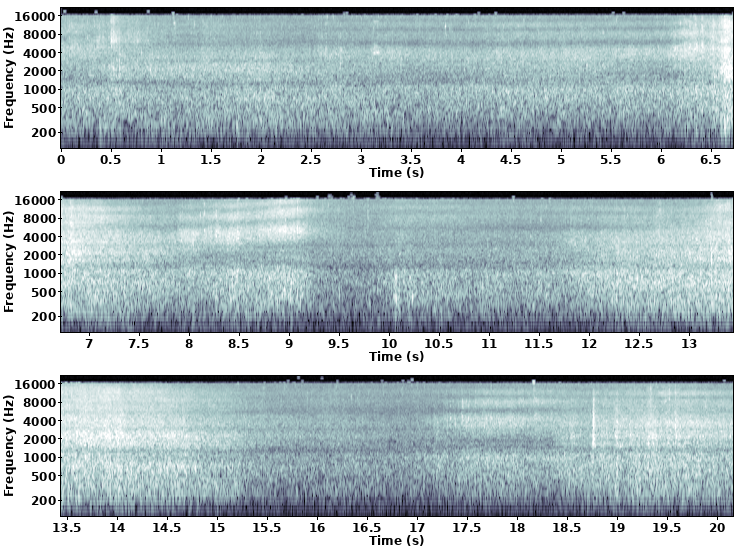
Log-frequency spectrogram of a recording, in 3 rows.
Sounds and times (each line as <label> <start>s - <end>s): The sea 0.0s - 20.1s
